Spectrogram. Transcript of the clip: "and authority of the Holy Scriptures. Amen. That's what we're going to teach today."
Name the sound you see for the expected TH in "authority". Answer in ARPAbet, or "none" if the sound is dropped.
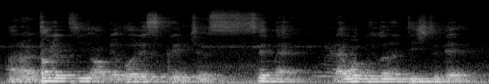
T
